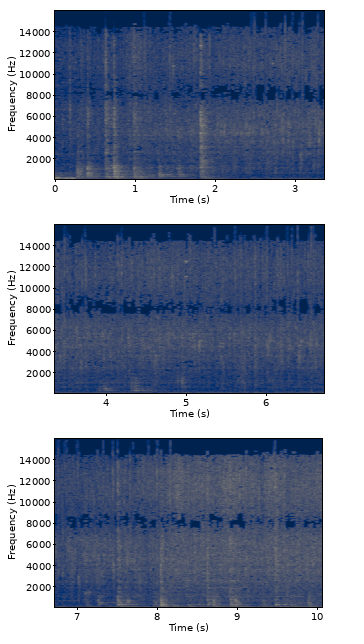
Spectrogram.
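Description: Sliced onions and garlic frying in hot oil in a stainless steel kadai, sizzling steadily while a metal slotted spatula stirs them. A few sharp knocks come in the first two seconds.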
